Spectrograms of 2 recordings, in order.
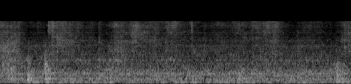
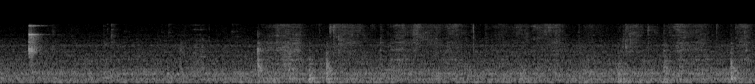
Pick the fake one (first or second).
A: first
